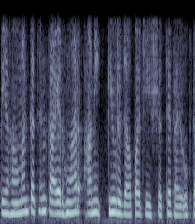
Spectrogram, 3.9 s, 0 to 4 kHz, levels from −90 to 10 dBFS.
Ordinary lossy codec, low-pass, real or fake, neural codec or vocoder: none; 3.6 kHz; fake; codec, 16 kHz, 1.1 kbps, Voila-Tokenizer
